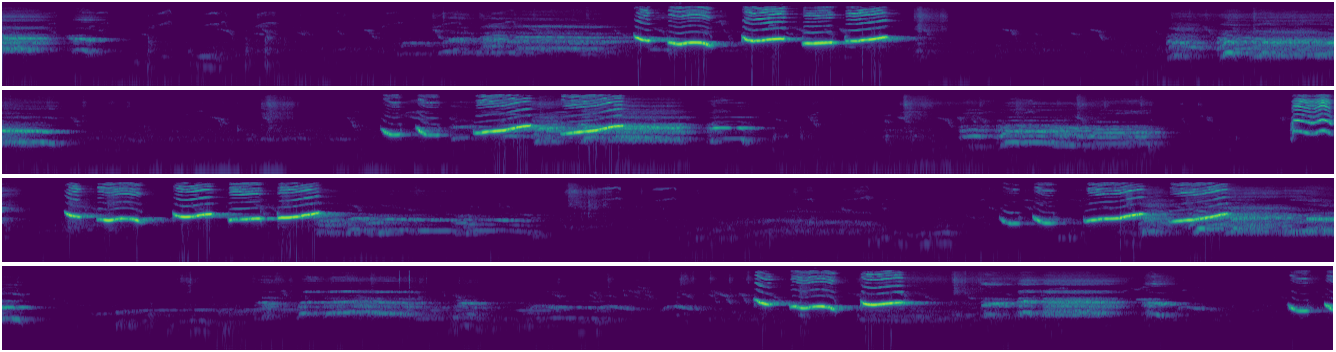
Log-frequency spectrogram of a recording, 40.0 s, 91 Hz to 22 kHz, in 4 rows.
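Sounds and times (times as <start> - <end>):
bird whistling: 4.8 - 6.8, 19.7 - 22.4, 27.5 - 29.0, 35.6 - 36.8, 39.6 - 39.9.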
